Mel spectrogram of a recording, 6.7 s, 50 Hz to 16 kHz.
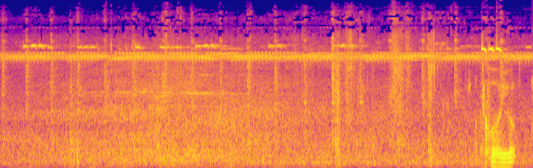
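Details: On a roadside at night on 13 October, a male pine cricket sings short, bright, high chirps over a steady ringing chorus of night insects.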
